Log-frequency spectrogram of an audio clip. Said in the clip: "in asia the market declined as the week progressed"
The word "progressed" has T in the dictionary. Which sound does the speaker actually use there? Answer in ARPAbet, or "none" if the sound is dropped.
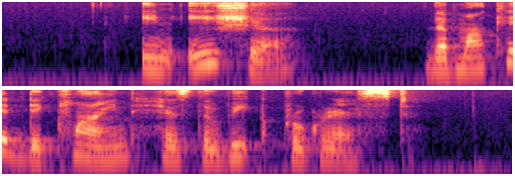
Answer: T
